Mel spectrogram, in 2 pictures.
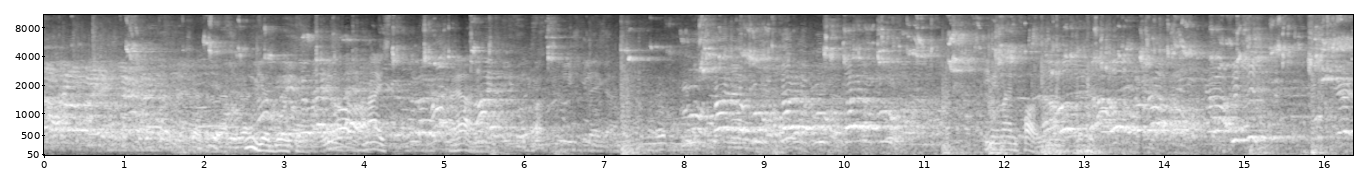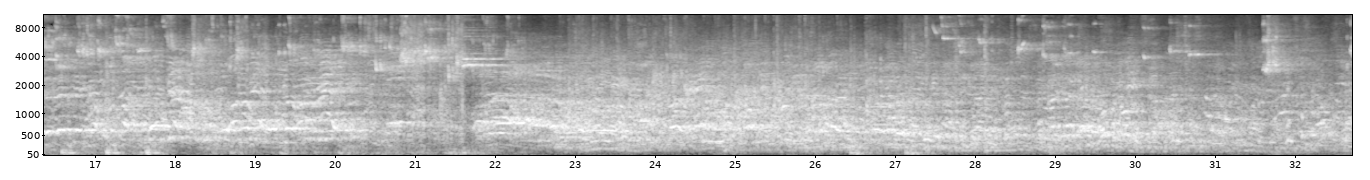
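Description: Basketball game play in a gymnasium: the ball bouncing on the wooden floor among many short knocks, under steady talk and calls from players and spectators, all echoing in the hall.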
